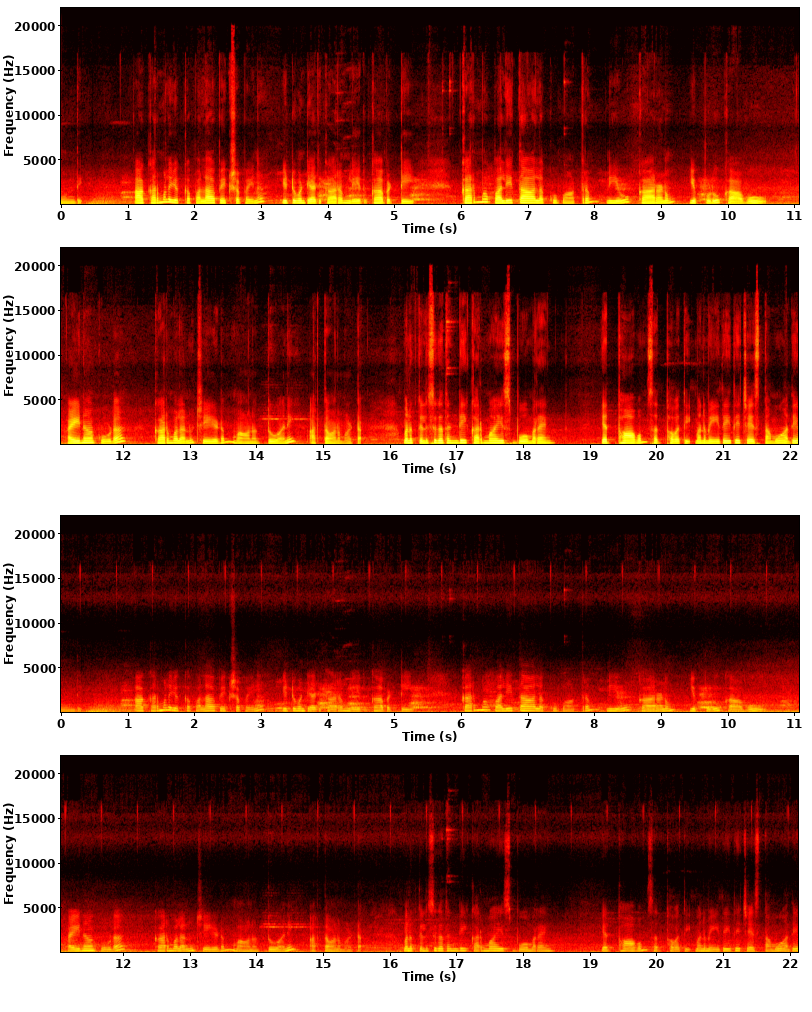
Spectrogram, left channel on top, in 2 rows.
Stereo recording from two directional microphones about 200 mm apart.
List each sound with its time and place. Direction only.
1.1 s a woman's voice: 50° left (ahead or behind)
